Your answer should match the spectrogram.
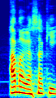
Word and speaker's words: Amagasaki: A ver, Amagasaki, Hyogo, Japón. Ahí está, mejor pronunciado.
